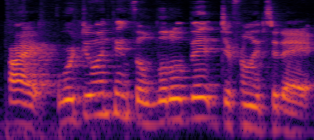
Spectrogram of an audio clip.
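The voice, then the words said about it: Excited, energetic voice. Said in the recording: “I'm so excited. Woo! Can you hear it in my voice?”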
